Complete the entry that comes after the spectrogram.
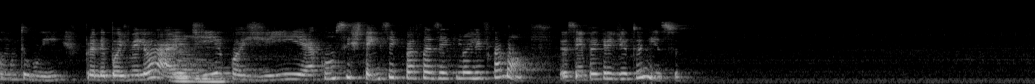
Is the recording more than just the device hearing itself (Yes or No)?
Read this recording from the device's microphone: Yes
